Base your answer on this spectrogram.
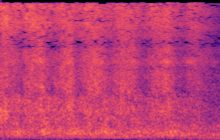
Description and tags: spin sound
rolling, spins, spin, roulette, roll, wheel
